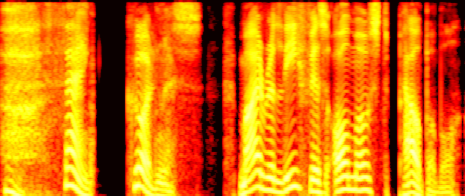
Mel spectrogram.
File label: relief, hostage; czero opforce; hctwin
